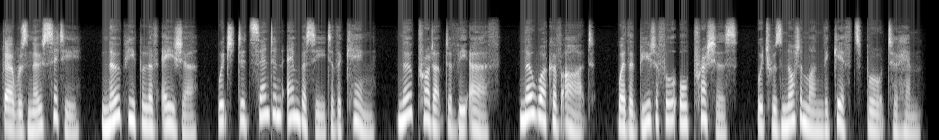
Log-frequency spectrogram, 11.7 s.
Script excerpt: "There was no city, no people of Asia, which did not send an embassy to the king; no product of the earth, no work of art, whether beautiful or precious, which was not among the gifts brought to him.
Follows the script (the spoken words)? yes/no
no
